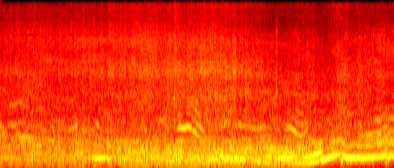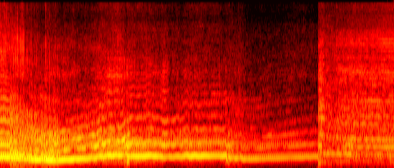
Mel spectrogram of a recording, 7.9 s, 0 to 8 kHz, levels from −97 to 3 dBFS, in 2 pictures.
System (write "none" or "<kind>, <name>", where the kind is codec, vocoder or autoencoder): none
